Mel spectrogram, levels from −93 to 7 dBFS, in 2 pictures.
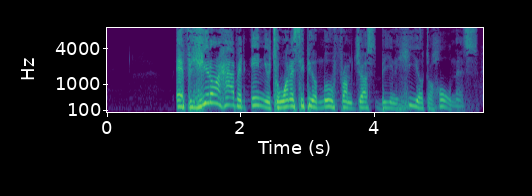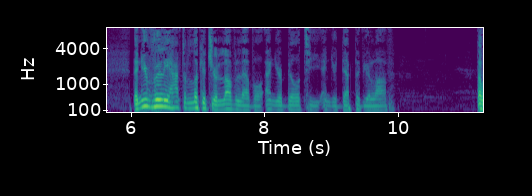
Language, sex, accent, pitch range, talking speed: English, male, American, 165-245 Hz, 205 wpm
